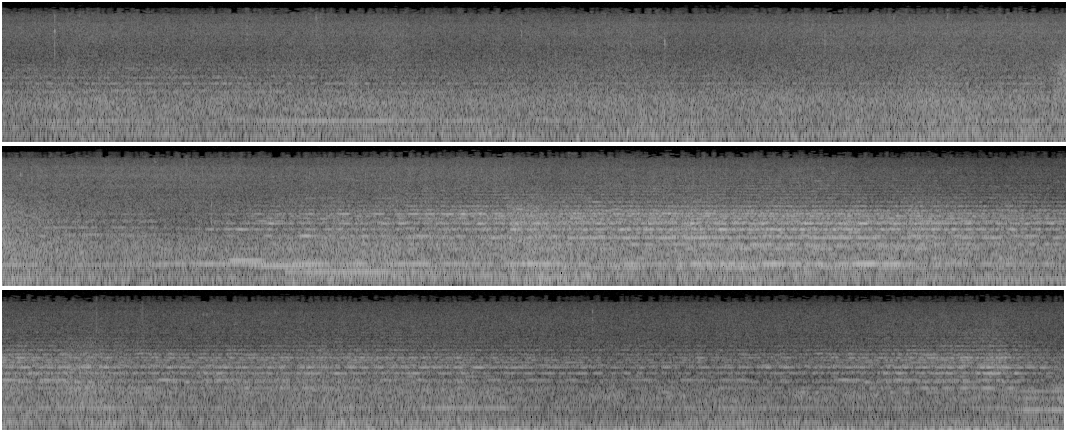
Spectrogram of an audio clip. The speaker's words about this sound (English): Ah, we've landed on the top of a sand dune. Wow, I can already hear the wind.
